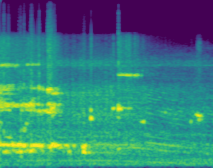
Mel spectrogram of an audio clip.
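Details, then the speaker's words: Mixer grinder, opened for repair, that keeps cutting out: high motor whine stops suddenly under a second in and fades to near silence. Carbon looked fine at first, but later check showed a slight spark near it. Intermittent cut-out from worn carbon brushes. "यह बंद हो गया। ठीक है? सही? यह कभी-कभी बंद और चालू हो जाता है।"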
